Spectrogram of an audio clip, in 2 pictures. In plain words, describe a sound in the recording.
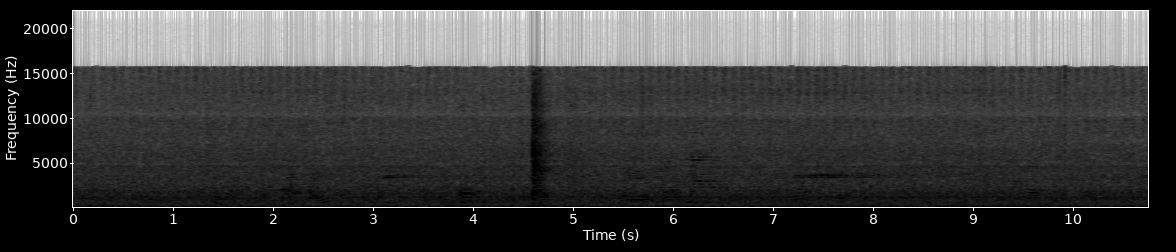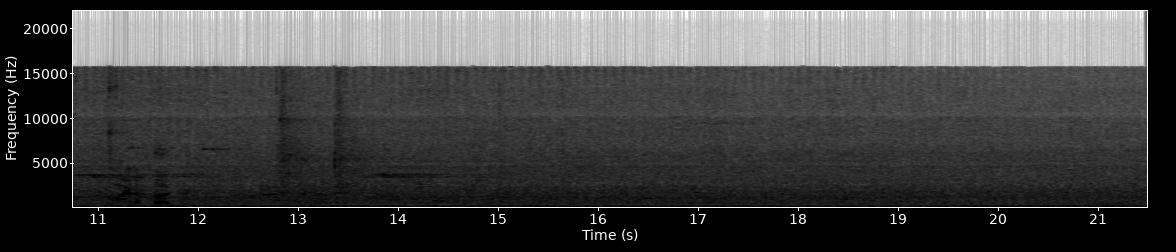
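A diesel bus engine idles with a low, steady rumble in a large echoing space.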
